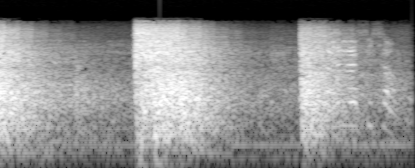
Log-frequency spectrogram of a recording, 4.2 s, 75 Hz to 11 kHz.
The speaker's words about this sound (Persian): این تهاجم 20 دقیقه‌ای با شلیک سلاح‌های مهاجمان و پلیس محافظ مجلس نیز همراه بود.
